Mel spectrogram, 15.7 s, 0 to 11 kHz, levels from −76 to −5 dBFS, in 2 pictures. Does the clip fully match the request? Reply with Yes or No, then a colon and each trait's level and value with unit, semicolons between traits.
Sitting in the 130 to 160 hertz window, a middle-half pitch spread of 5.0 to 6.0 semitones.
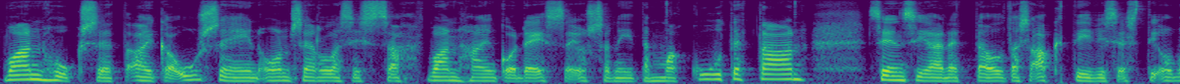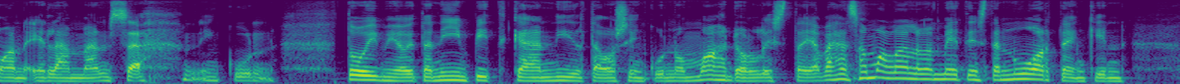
Yes: medium, 140 Hz; wide, 5.5 semitones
